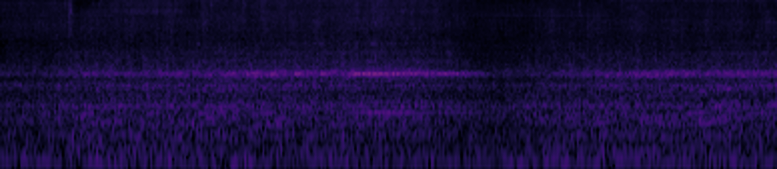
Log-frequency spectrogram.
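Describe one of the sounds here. Abrasive cloth rubs against a spinning metal shaft with a soft hiss.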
